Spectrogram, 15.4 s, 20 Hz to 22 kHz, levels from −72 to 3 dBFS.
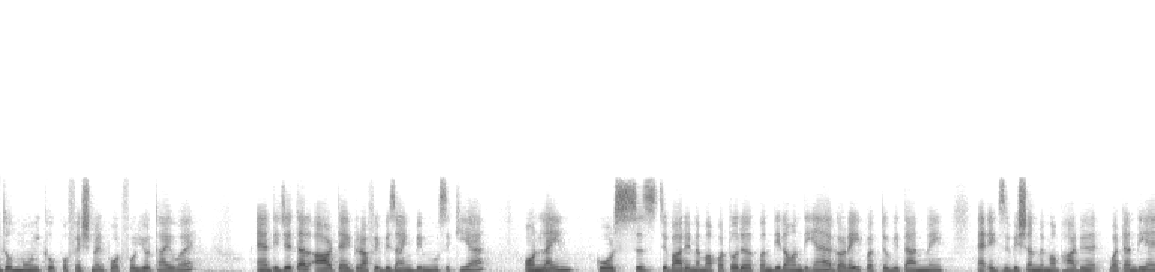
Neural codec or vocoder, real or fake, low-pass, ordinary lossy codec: codec, 16 kHz, 0.2 kbps, FocalCodec; fake; none; none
